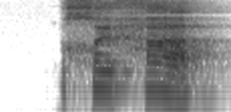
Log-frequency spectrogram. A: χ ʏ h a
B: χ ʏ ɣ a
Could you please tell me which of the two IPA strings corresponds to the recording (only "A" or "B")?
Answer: A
